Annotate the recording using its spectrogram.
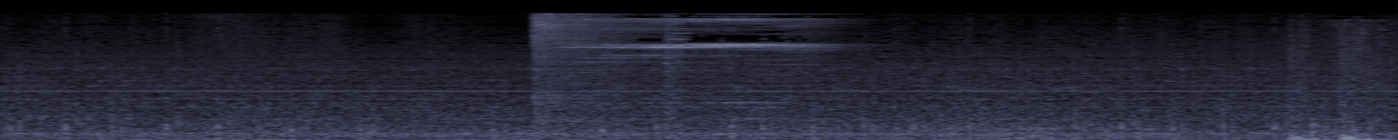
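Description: Footsteps clatter on stone as a knight runs.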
